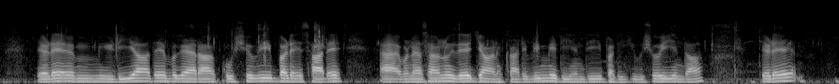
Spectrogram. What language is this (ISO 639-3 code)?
doi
